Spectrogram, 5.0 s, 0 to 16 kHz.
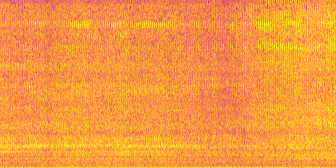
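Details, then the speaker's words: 2015 Jaguar XF 2.0L four-cylinder with a flashing check engine light, idling under the hood: deep, shaky idle with a ragged, loping pulse and missing beats. Unplugging cylinder 1 changes nothing, so cylinder 1 is confirmed dead. "hopefully you can see the shaking and disconnecting number one does nothing"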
